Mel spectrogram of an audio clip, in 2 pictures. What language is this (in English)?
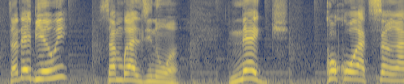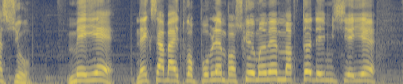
French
